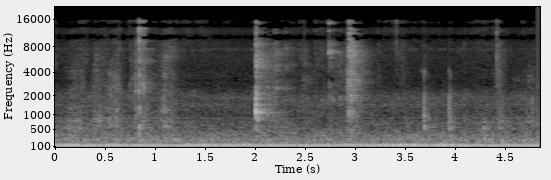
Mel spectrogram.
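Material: Vinyl.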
